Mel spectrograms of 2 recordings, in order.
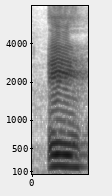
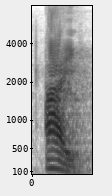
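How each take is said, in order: First: The article is a single 'e' vowel. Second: The article is the gliding vowel 'ai'. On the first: This is the modern pronunciation. "the thing in parentheses is pronounced e" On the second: This is the ancient pronunciation. "back in the day would have been pronounced as I"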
